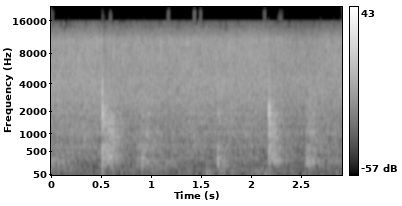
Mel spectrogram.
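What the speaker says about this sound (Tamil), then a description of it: "இது கூட இஞ்சி பூண்டையும் சேர்த்துக்கலாம் எண்ணெயும் சேர்த்து நல்லா எண்ணெயிலே வதக்கிக்கலாம்" Onion, ginger and garlic sautéing in oil for an eggplant kuzhambu, a dense steady sizzle close up, with a few light scrapes of the stirring spoon spaced irregularly through it.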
